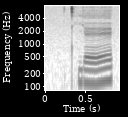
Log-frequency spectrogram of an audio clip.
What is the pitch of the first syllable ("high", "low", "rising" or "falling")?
rising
